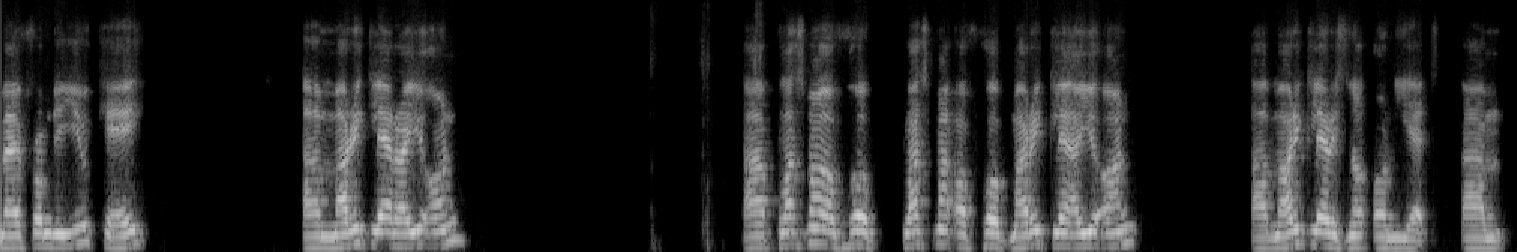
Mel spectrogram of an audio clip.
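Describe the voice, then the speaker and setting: A man with a Nigerian accent moderating an online webinar over a video call, courteous and halting as he checks who has joined. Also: fairly high pitch, fairly bright tone, dry recording.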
